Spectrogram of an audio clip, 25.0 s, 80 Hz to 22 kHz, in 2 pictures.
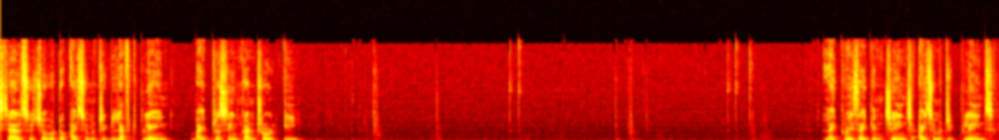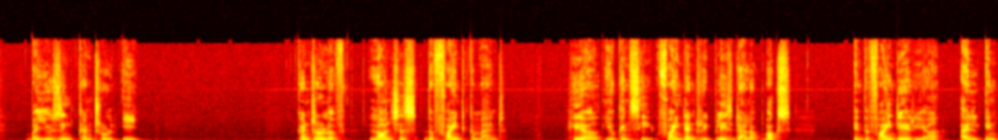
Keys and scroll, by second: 16.6 ctrl+f.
